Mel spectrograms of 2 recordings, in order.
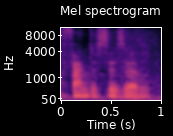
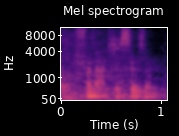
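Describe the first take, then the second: First: "fanaticism" said as FAN-tuh-si-zum, middle syllable dropped; "fanaticism" with stress on the first syllable, fan-tuh-sism; mispronounced. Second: "fanaticism" said as fuh-NAT-i-si-zum, stress on NAT; "fanaticism" carefully in full, fuh-NAT-ih-sizm; corrected pronunciation. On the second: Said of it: "uh, or fa". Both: Real, not acted.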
